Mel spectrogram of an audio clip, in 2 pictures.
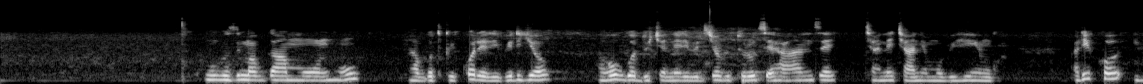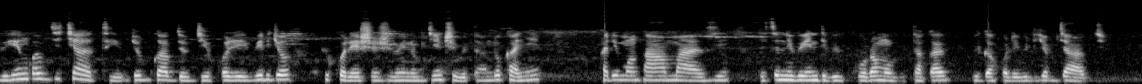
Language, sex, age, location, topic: Kinyarwanda, female, 18-24, Huye, agriculture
